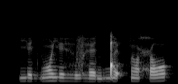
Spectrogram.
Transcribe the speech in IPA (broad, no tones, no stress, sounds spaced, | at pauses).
j e d ɡ ɔ̃ j e ɦ ɘ v ɦ ɛ d ŋ͡ǃ ɛ ʔ t ɔ̃ ħ ɔ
